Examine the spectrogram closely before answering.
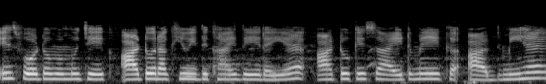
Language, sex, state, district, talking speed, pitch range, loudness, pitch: Hindi, female, Bihar, Saran, 230 wpm, 235-255 Hz, -16 LUFS, 245 Hz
